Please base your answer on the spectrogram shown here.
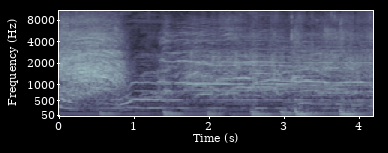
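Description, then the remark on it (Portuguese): A large crowd at a religious service loudly shouts the Portuguese phrase "O que está bom pode melhorar" ("what is good can improve") together in unison, with a burst of cheering at the start and a low droning accompaniment underneath. “Agora eu quero que você grite: O que está bom pode melhorar.”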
